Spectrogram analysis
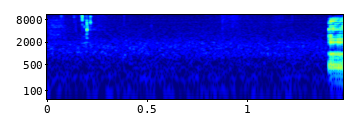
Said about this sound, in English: Excuse me. I'm sorry to do that, ladies and gentlemen. I had a burp.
